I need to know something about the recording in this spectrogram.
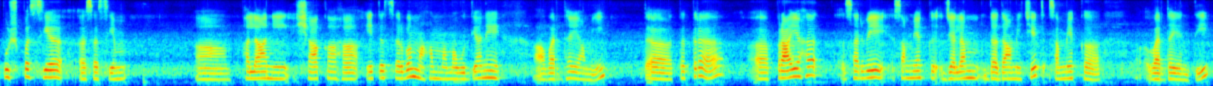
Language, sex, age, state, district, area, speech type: Sanskrit, female, 45-60, Karnataka, Chamarajanagar, rural, spontaneous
